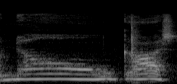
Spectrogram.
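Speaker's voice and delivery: high, hushed, drawn-out no; soft lament. Retold or imitated. Viewer seeing a favorite miss the finale, softly dismayed. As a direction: quietly mimic a heartbroken viewer. Voicing viewers' let-down at exit.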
